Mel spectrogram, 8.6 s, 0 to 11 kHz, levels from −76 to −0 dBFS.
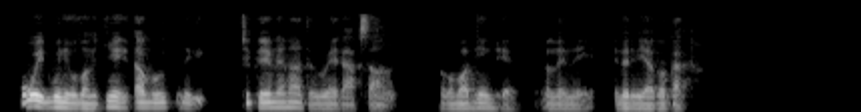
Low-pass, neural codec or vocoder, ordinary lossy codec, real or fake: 7.2 kHz; codec, 16 kHz, 0.5 kbps, FunCodec, trained on Chinese and English, 25 frames a second; AAC, 48 kbps; fake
